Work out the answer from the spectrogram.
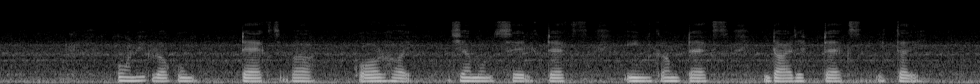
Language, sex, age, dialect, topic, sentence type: Bengali, male, 18-24, Standard Colloquial, banking, statement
